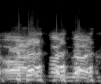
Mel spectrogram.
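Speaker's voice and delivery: rally yourself before the race; hyped shout. Retold or imitated. Hyping the team before the race, loud and high.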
